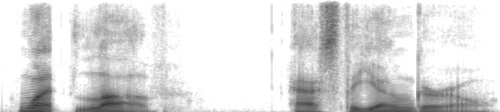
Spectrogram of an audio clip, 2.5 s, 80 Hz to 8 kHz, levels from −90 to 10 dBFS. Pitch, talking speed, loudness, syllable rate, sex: 115 Hz, 145 wpm, -21 LUFS, 3.9 syllables/s, male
